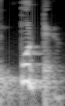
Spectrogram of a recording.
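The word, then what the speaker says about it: put: same you रहेगा और यहां पे अब ओ उच्चारण होगा जैसे यहां पे देखिए पी यू टी पुट देखिए यहां पे अब देखिए यहां पे बी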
